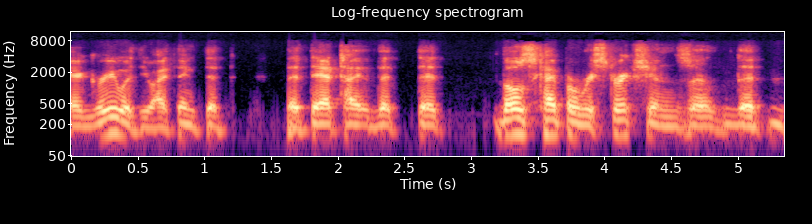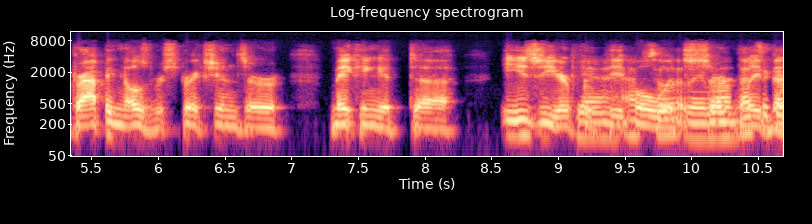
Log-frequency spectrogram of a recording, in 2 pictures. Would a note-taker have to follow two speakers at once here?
Yes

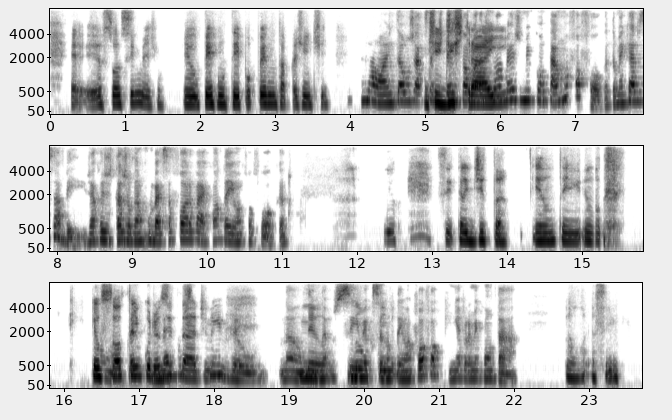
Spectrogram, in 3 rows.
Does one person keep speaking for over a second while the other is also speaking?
Yes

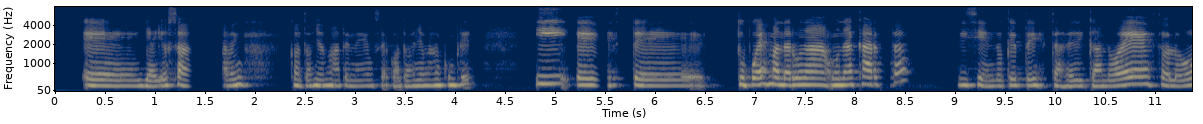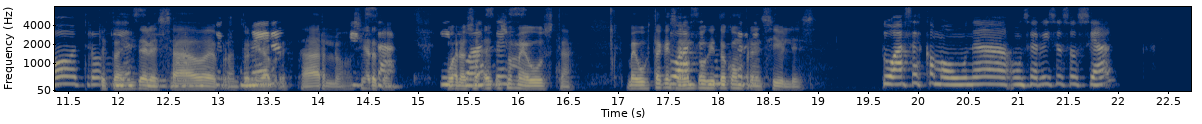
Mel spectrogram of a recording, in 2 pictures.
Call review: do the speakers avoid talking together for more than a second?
No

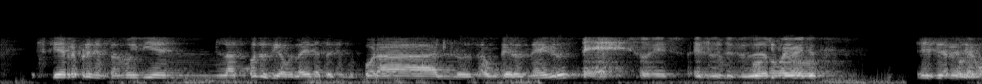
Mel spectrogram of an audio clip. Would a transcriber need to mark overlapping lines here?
Yes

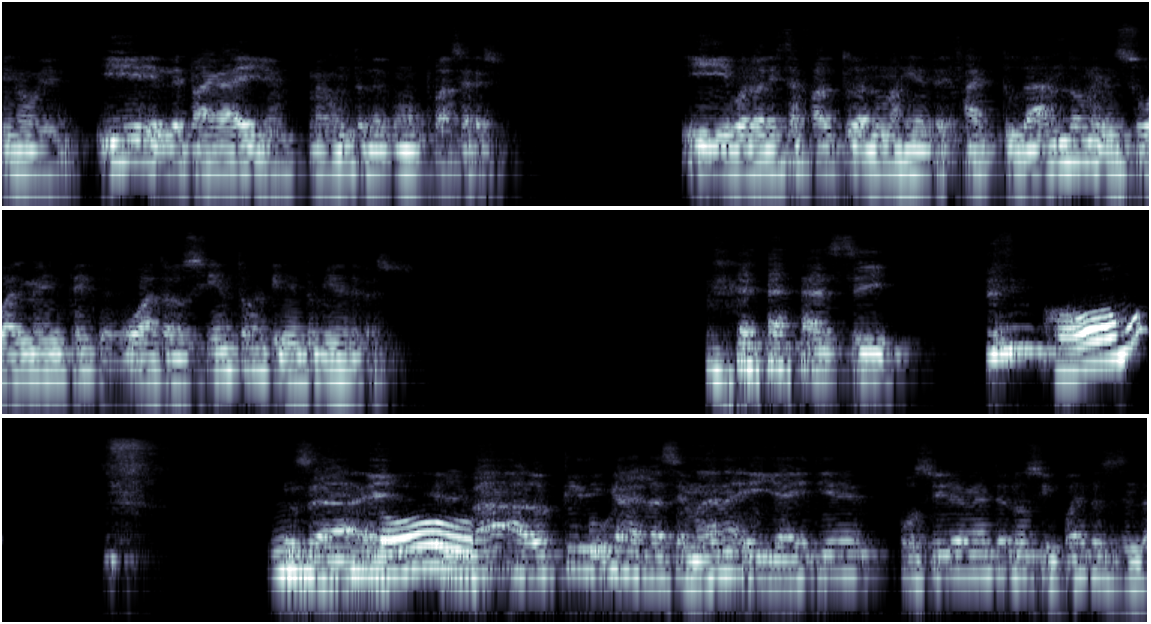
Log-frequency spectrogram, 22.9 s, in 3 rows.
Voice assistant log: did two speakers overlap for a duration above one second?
Yes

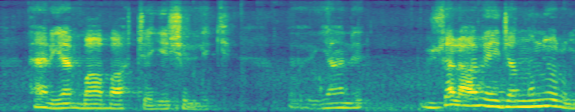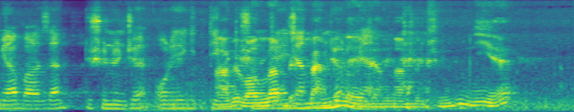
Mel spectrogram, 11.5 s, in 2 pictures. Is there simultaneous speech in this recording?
Yes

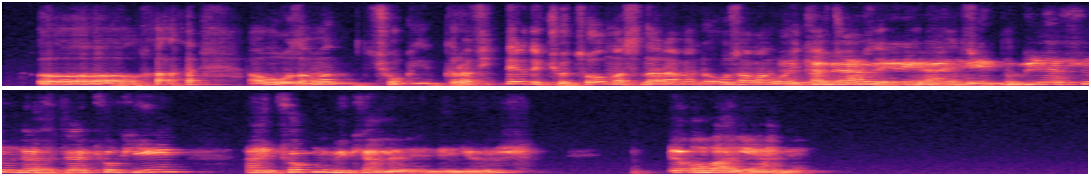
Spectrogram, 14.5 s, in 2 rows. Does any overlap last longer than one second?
Yes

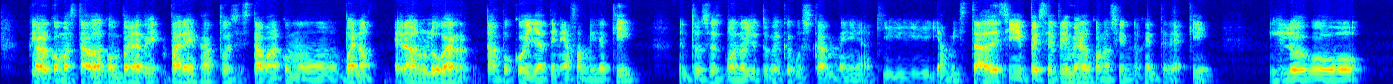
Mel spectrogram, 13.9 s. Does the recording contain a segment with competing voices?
No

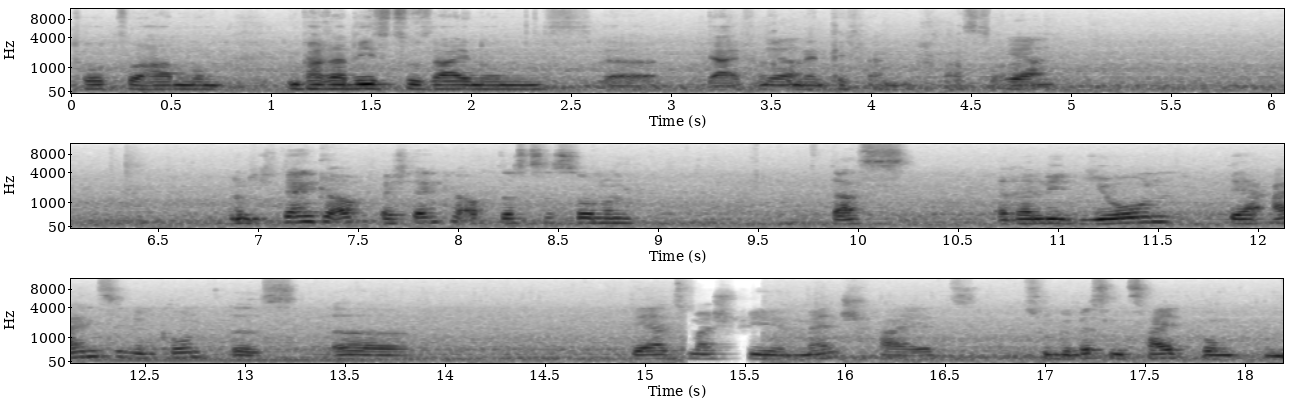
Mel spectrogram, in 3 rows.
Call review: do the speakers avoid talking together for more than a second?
Yes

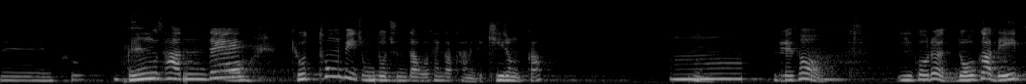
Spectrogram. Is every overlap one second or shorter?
Yes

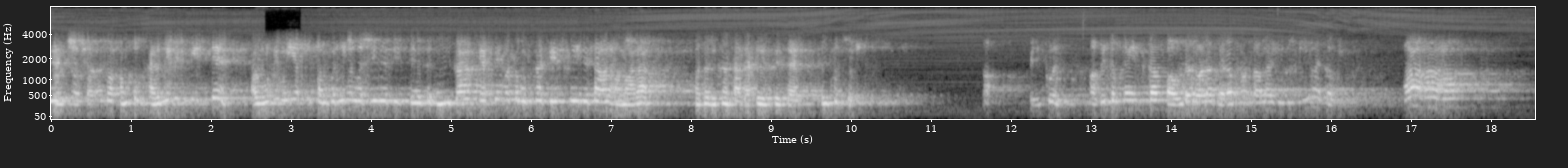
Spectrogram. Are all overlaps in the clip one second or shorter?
Yes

